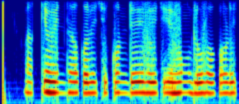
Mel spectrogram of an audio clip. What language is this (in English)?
Odia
